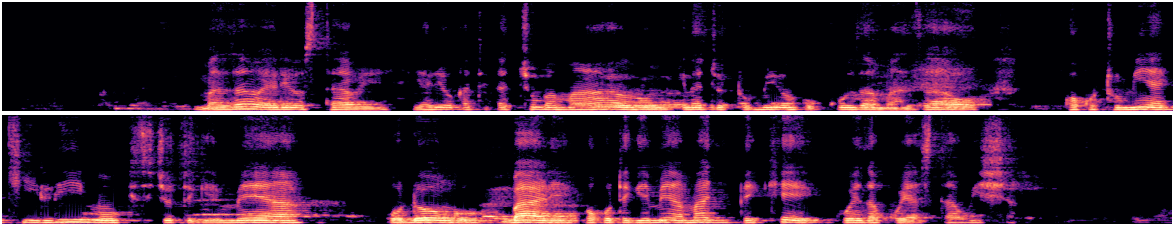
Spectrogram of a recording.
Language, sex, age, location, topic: Swahili, male, 25-35, Dar es Salaam, agriculture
